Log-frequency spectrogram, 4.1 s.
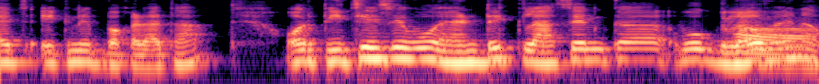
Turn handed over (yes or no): yes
